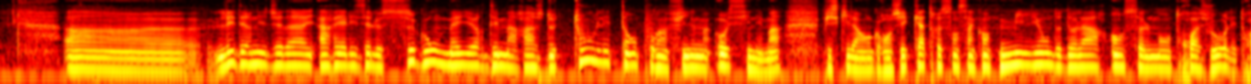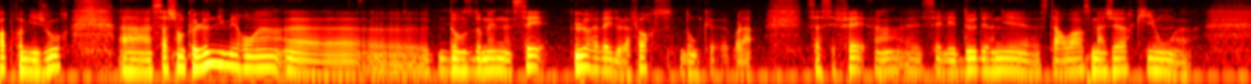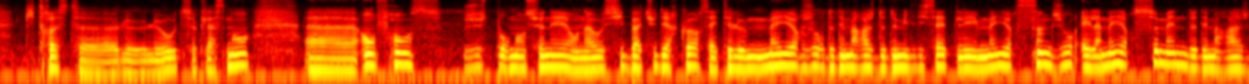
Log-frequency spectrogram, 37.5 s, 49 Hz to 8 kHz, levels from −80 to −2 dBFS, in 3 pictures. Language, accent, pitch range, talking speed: French, French, 110-145 Hz, 170 wpm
